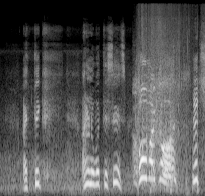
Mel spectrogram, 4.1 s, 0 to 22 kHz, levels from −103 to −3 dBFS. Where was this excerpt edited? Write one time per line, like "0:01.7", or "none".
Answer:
0:02.6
